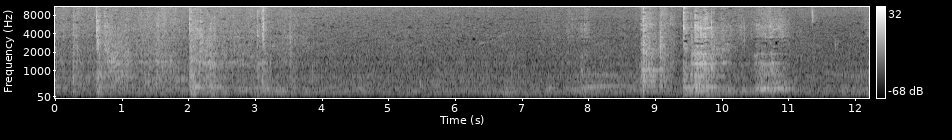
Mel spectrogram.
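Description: Pieces of sweet wheat-flour nimki frying in hot oil, a steady close sizzle with bursts of stirring and clinks of a utensil against the pan scattered throughout, no talking.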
